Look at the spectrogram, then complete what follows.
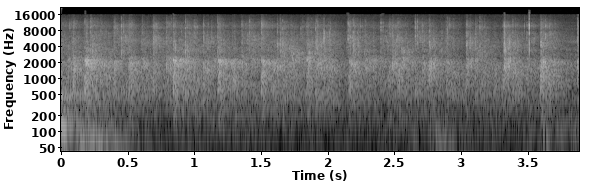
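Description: A church audience applauds steadily to welcome a preacher, a dense wash of many hands clapping with a broad, even noise that holds for several seconds without pause. No one speaks over it.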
